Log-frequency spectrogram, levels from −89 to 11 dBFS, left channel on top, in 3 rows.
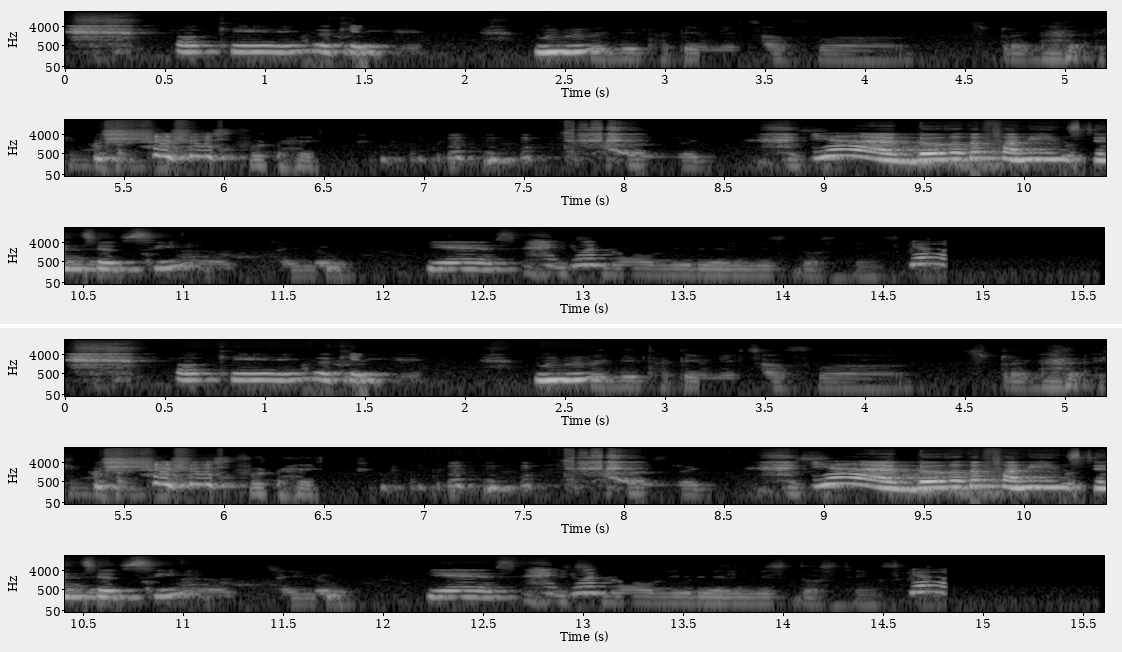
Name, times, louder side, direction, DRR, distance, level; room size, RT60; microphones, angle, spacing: voice 1, 0.0-1.6 2.1-2.7 5.4-6.1 7.1-8.1 8.7-11.1 11.7-11.8 12.2-13.2 14.6-14.8, right 1 dB, 5° right, 1.4 m, -30 dB
voice 2, 1.4-1.8 2.6-4.3 4.5-6.5 8.0-8.5 8.8-9.0 10.2-10.7 11.0-11.9 12.7-14.8, right 1 dB, 50° right, 4.7 m, -49 dB
head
